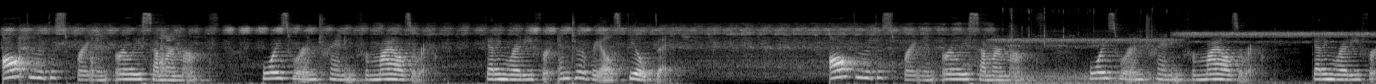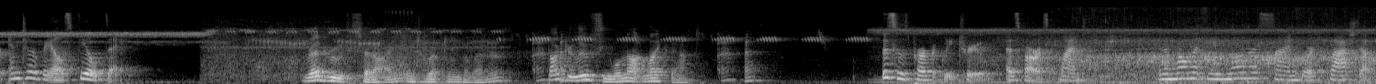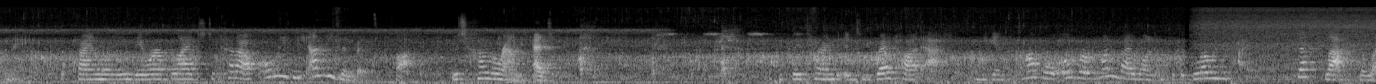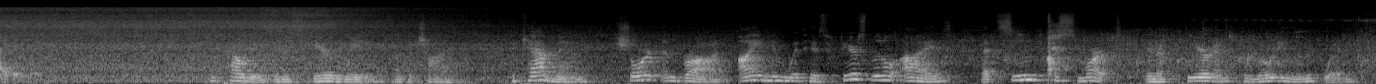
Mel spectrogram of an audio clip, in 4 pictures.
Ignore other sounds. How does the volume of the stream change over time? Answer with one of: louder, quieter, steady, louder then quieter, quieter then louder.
quieter.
